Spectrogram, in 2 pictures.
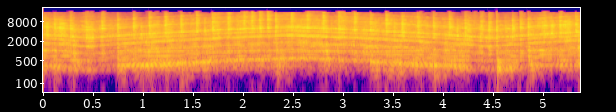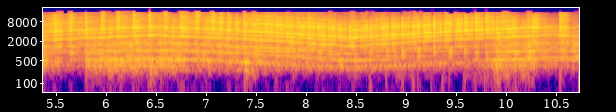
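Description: An electronic siren-like wail that slowly rises for about two seconds and falls for about two, over and over, with a fast buzzing pulse running through it, over a lower, shifting droning layer.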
